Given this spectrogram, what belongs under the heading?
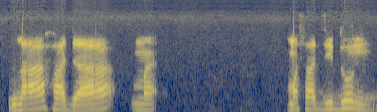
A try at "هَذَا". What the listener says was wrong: Okay, while pronouncing haza, you have to omit your j sound and put z sound. Haza, not haja. Okay, haza, haza.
